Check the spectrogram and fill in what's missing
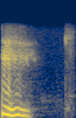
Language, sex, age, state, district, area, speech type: Manipuri, male, 60+, Manipur, Imphal East, rural, conversation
